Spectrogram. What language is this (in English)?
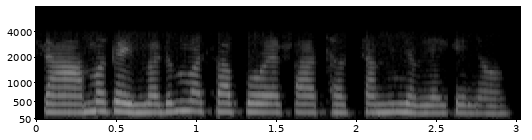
Manipuri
